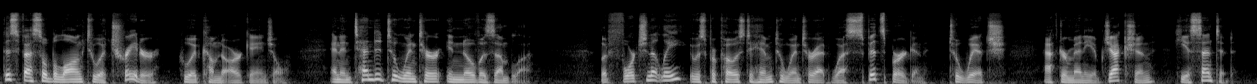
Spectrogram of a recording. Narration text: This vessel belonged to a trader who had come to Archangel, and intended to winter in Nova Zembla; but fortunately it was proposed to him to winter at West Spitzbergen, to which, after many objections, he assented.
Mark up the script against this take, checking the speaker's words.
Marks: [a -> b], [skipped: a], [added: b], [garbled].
This vessel belonged to a trader who had come to Archangel, and intended to winter in Nova Zembla; but fortunately it was proposed to him to winter at West Spitzbergen, to which, after many [objections, -> objection] he assented.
